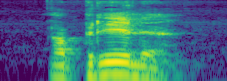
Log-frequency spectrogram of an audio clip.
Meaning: genitive singular of апре́ль (aprélʹ)
- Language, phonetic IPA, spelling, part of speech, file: Russian, [ɐˈprʲelʲə], апреля, noun, LL-Q7737 (rus)-апреля.wav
